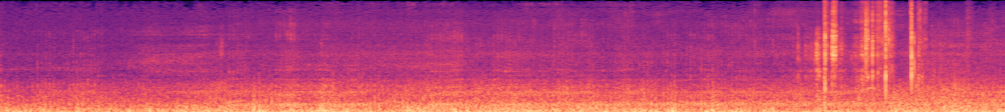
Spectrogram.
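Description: Airflow buffeting a hand-held camera's microphone in paraglider flight: a loud, steady low rumble of wind noise. A few sharp clicks come near the end.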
